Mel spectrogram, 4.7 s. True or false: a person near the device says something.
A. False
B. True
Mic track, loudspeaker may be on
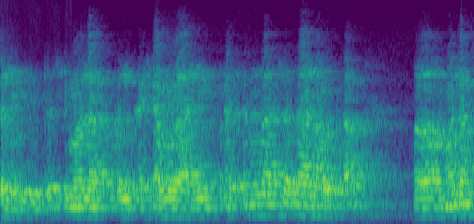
A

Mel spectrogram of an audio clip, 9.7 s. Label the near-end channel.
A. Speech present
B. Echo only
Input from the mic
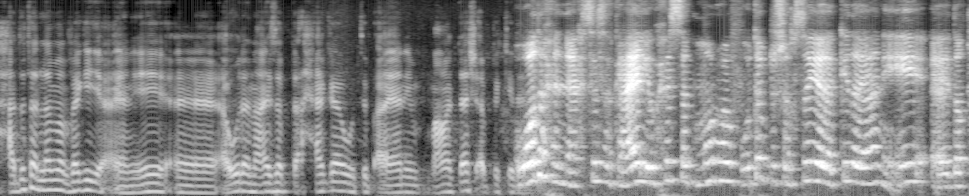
A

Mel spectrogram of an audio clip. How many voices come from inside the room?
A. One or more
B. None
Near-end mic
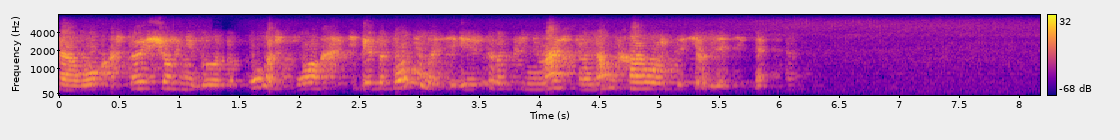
B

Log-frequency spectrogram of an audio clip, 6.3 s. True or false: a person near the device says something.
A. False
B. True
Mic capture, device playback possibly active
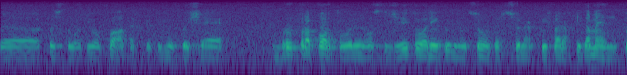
A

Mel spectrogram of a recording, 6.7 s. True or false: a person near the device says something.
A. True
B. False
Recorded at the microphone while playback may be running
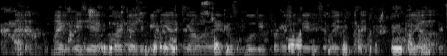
A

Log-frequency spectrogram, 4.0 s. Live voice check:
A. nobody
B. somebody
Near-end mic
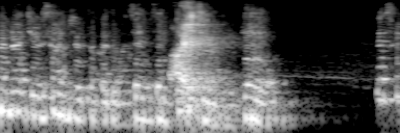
B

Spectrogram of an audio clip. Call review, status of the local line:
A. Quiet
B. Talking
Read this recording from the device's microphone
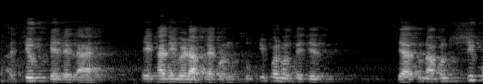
B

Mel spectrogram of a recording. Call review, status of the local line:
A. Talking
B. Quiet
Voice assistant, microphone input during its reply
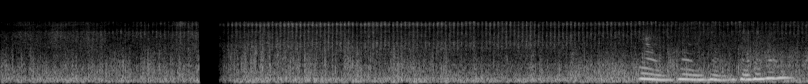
A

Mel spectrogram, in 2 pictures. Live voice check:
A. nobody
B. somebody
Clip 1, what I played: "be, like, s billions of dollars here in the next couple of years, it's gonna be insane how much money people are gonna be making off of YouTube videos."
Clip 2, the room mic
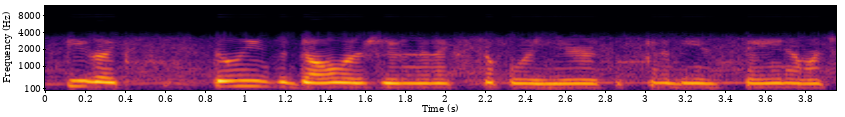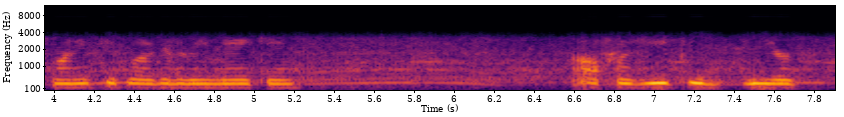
A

